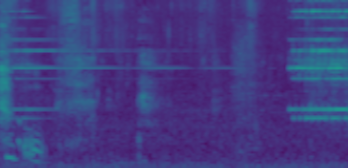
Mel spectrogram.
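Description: A telephone rings in two bursts, one at the start and another after a pause of about two seconds, each a bright, high-pitched steady trill over a low background hum.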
